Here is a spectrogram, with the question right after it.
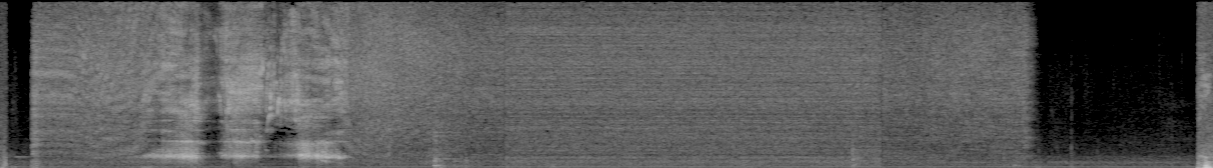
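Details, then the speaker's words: Steady spraying hiss with louder bursts from a dental water syringe rinsing during implant abutment and crown placement after fractured-tooth extraction and bone graft, after applying thread sealant to the abutment screw. "number one you squirt the Sica bond on the screw that's going to be screwed into the implant and just rinse it out real well"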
